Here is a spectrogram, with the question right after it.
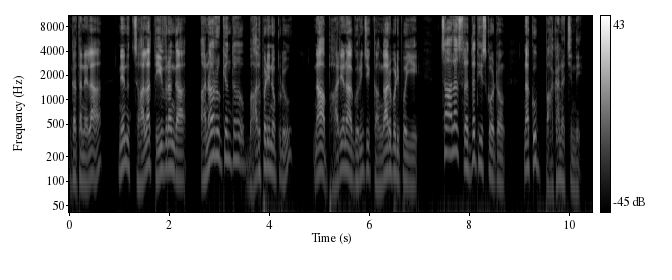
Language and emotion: Telugu, happy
